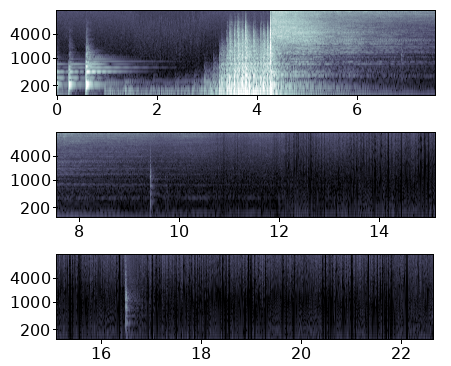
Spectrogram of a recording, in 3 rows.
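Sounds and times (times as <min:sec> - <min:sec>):
snare drum: 0:03.3 - 0:05.3.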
